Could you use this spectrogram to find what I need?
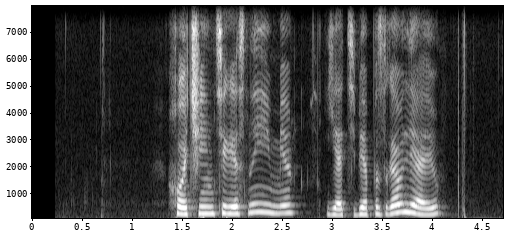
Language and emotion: Russian, positive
